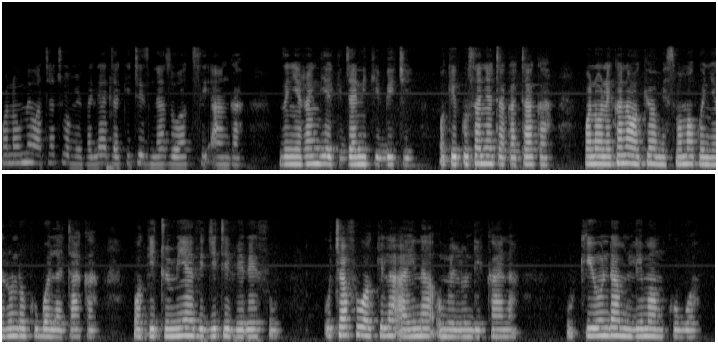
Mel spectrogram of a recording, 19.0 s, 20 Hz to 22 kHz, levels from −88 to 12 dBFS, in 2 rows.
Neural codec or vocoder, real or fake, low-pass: none; real; 7.2 kHz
